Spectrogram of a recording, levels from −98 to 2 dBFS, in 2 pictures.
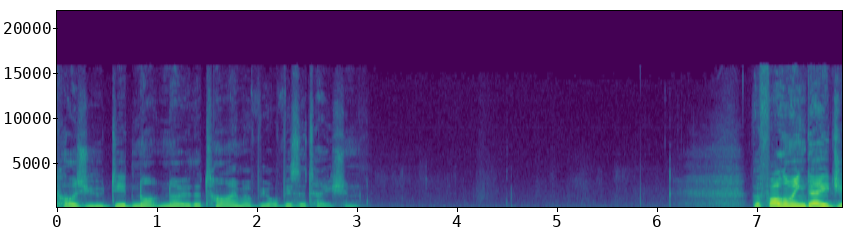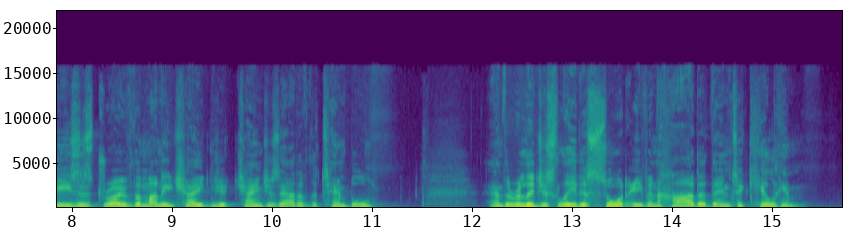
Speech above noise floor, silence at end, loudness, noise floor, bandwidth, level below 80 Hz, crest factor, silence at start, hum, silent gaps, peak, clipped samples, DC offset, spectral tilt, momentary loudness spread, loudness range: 48 dB; 0.4 s; -23 LUFS; -71 dBFS; 16 kHz; -64 dBFS; 20 dB; 0 s; none; none; -4 dBFS; under 0.1%; under 0.1%; -6.5 dB/octave; 17 LU; 15 LU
